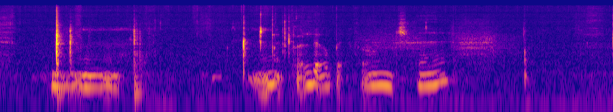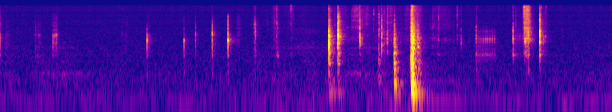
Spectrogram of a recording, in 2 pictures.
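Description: Small plastic bottles knock lightly on a tabletop.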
